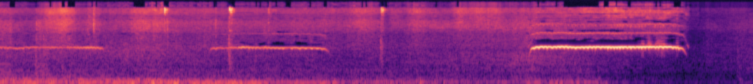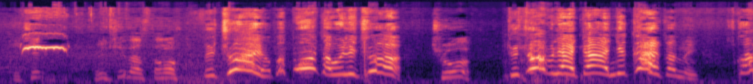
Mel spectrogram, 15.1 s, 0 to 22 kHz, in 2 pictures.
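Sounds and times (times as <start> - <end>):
whistle blasts: 0.0 - 1.2, 2.0 - 3.4, 5.2 - 6.9, 7.7 - 8.3.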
